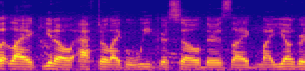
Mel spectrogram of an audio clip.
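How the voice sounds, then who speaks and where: A man talks with an American accent in a fairly low pitch. Noticeable background noise runs underneath. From US, Sierra Leonean family. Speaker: content creator. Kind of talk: casual chat.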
